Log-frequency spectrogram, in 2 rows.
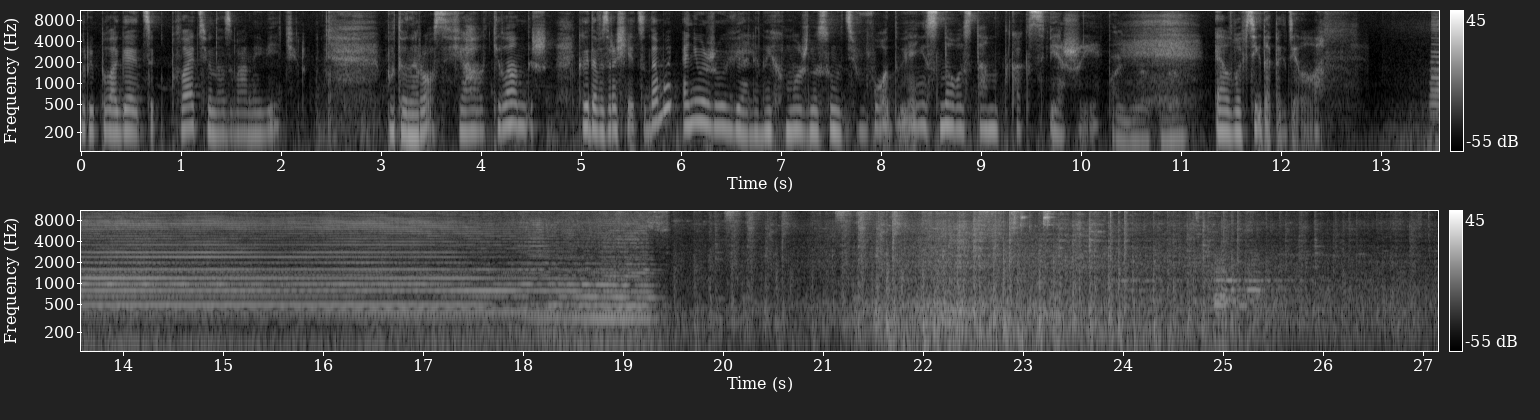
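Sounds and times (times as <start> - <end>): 
speech: 0.0 - 12.6, 13.5 - 14.0
express train wheels and carriages roaring past: 13.2 - 27.1
express train horn blast: 13.4 - 19.5, 24.8 - 25.8.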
